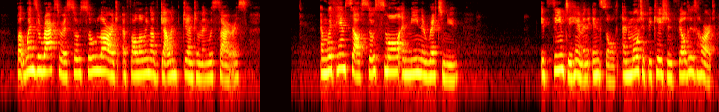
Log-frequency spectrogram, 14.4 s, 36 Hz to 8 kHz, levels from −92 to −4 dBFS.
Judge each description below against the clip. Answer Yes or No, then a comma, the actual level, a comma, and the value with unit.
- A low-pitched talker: No, high, 220 Hz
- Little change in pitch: No, average, 3.4 semitones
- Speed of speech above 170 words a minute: No, average, 140 wpm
